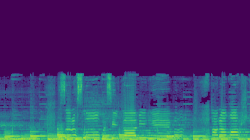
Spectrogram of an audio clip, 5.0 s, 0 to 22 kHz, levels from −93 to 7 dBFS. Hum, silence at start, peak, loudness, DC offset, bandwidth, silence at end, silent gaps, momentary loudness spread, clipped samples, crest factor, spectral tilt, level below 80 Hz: none; 0 s; 0 dBFS; -12 LUFS; 0.1%; 11 kHz; 0 s; none; 5 LU; 0.2%; 12 dB; -6 dB/octave; -44 dBFS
